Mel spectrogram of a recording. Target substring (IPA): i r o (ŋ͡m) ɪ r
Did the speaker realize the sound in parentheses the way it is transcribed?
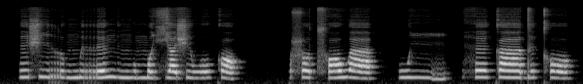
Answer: yes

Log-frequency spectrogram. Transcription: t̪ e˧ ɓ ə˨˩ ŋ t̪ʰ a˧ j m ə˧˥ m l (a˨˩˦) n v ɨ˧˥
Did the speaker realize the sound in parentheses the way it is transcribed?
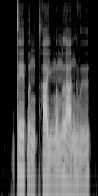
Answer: yes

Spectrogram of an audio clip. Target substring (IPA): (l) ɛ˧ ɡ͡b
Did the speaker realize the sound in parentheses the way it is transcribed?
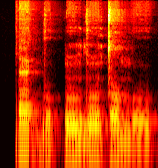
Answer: no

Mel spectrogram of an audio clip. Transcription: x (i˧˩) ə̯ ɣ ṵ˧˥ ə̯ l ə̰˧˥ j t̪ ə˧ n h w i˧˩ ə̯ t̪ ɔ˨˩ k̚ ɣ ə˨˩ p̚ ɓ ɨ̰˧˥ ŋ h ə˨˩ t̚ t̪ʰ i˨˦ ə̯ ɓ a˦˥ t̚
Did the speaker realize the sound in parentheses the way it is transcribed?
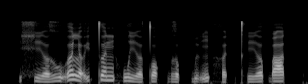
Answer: yes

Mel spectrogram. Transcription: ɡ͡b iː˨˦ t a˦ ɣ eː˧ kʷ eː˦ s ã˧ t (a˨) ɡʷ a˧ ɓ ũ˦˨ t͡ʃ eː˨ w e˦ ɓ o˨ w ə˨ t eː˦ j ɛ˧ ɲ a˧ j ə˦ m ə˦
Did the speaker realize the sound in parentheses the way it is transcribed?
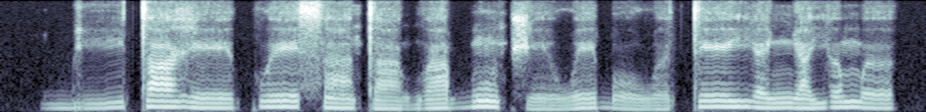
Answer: yes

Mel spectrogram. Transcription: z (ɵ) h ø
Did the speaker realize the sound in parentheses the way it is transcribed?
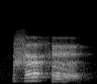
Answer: no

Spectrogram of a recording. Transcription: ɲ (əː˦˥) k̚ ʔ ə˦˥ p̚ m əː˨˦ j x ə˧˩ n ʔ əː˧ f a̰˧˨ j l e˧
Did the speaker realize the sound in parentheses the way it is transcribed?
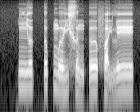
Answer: yes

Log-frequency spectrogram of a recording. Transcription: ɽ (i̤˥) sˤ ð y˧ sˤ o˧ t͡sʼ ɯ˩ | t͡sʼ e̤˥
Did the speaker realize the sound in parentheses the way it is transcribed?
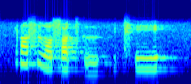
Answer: yes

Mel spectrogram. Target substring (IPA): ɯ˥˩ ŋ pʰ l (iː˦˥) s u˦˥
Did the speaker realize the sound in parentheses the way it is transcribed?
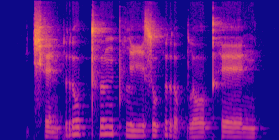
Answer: no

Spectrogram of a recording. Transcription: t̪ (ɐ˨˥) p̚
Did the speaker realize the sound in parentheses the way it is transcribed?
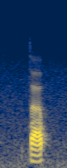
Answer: yes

